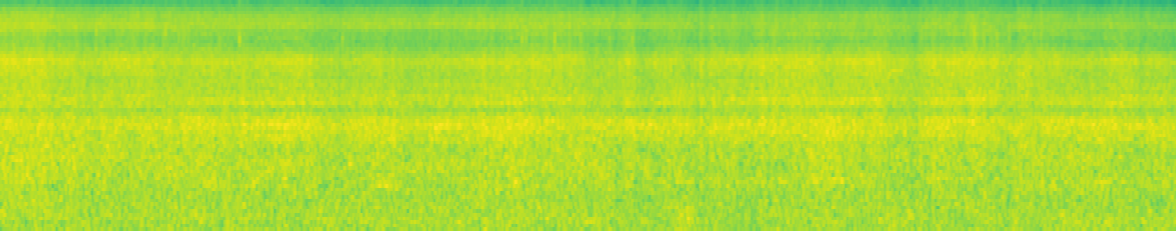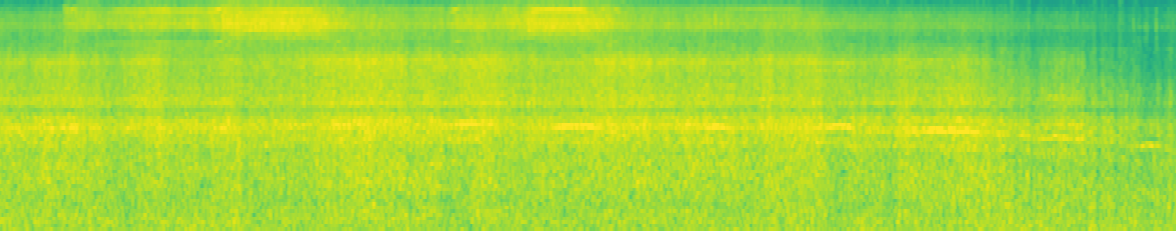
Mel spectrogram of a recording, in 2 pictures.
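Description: Onboard sound of a radio-controlled seaplane in low flight over a river: a loud, steady rush of propeller and wind noise on the plane's own camera microphone.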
